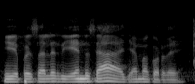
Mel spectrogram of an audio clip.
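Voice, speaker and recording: Guy preaching in church, chatty stories then big emphatic bits, warm tone, echoey hall. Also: medium pitch, flat delivery, fast. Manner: conversational storytelling with rising emphatic peaks. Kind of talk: sermon.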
